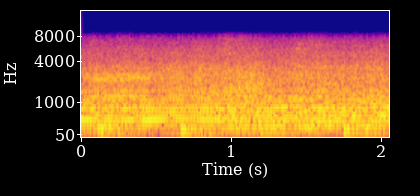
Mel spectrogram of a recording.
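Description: Homemade wine box guitar, a cigar-box-style instrument, played as slide blues, its notes gliding in pitch, over a steady low thumping beat about three times a second.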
